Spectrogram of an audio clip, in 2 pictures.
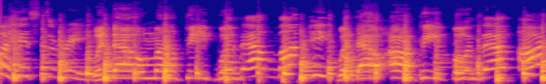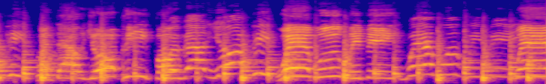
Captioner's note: echoing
